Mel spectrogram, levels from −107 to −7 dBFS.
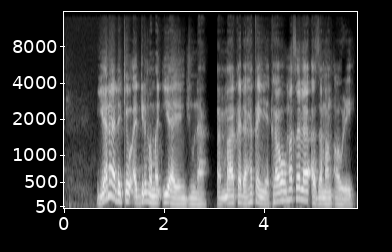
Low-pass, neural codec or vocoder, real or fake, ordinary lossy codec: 14.4 kHz; codec, 32 kHz, 1.9 kbps, SNAC; fake; none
